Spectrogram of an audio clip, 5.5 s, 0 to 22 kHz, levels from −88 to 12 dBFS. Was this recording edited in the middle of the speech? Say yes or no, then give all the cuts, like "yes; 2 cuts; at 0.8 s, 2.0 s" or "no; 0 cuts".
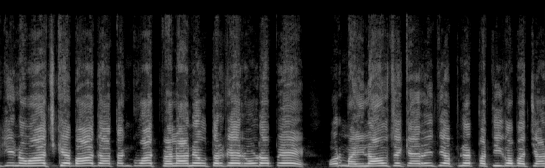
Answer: no; 0 cuts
